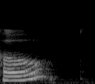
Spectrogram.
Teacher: we still have to do the diphthong o but we don't hold it for that long because it's an unstressed syllable our stressed syllable is the op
